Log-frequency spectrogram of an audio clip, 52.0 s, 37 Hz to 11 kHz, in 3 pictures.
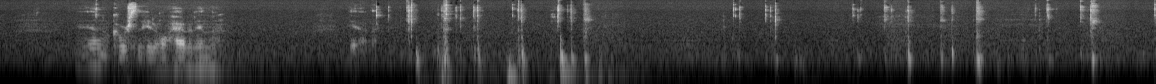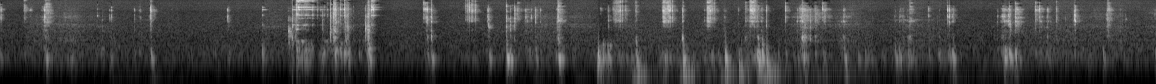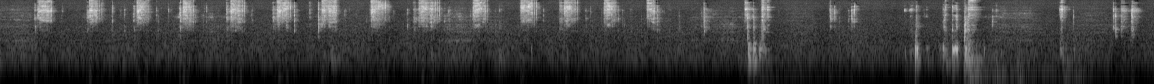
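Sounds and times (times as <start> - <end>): ratcheting wrench clicking: 6.1 - 9.2, 23.7 - 25.8, 26.4 - 30.2, 35.2 - 44.6
metal parts knocking: 6.1 - 9.4, 24.4 - 31.7, 35.2 - 44.6, 48.8 - 51.0.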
